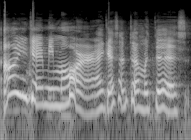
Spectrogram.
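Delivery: high-pitched imitation of a toddler; voiced toddler. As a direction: put on a high little-kid voice. Voicing the child's reaction.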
